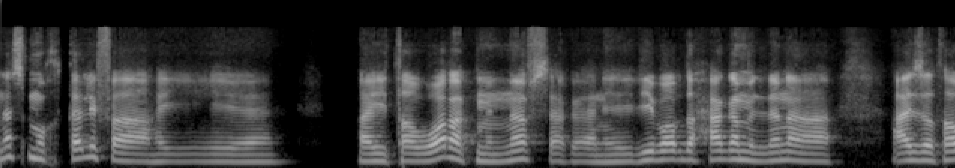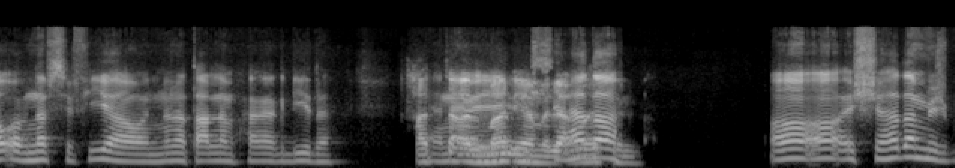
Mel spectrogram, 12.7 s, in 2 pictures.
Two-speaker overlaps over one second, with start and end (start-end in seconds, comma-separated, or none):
9.2-10.4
